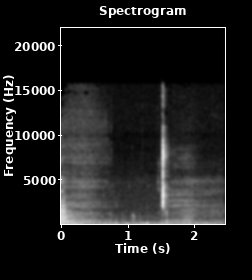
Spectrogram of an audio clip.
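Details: RockShox Super Deluxe rear shock pushed slowly by hand with no air can: two isolated dull clunks; knocking traced by elimination to the damper circuit, not air or the IFP; original piston with light compression tune suspected, Hot Dog high-flow piston a possible fix.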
